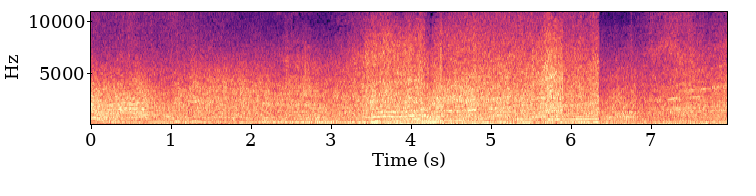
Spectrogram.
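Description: A 2003 Porsche 911 race car in the GT300 class at a circuit, engine roaring loud and sustained with rising and falling revs through gear changes, tire noise underneath, no talk.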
